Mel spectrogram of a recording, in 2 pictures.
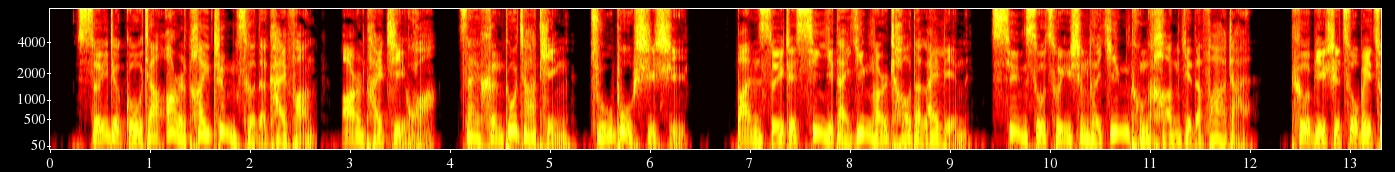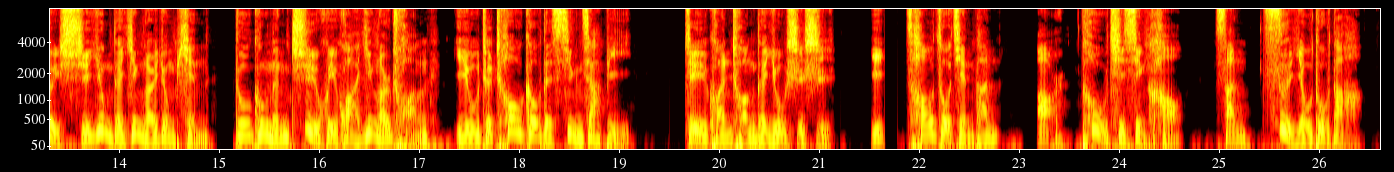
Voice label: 男 品牌宣传; 未来星 智能浮被床

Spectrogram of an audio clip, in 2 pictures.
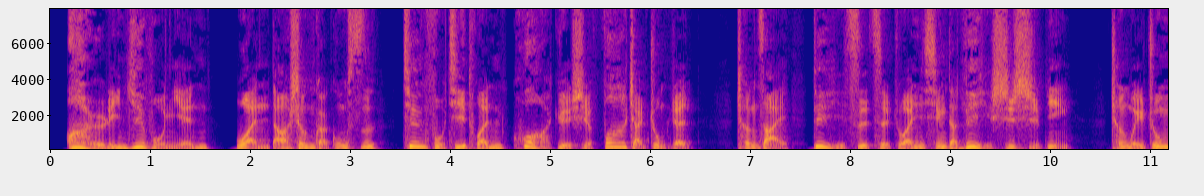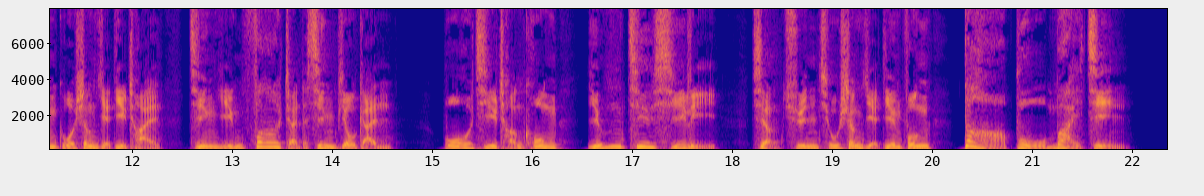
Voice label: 男 宣传广告 视频宣传片, 配音; 万达; 万达就是城市中心

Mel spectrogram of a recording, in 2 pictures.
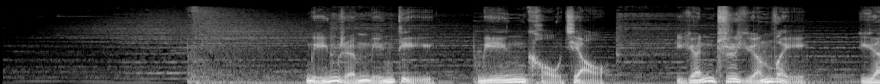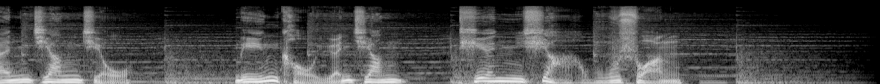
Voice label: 男100号-广告-酒品 大气悠扬, 国语男声配音

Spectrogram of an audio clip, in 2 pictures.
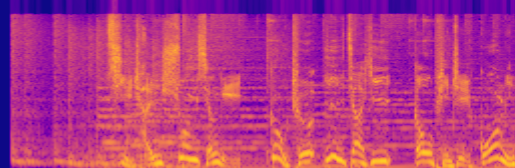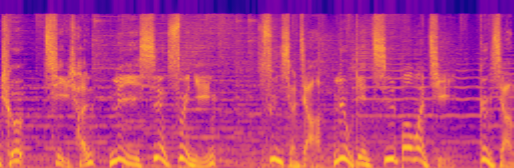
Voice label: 男 浑厚广告 4S店, 国语男声配音 磁性; 男98磁性专题

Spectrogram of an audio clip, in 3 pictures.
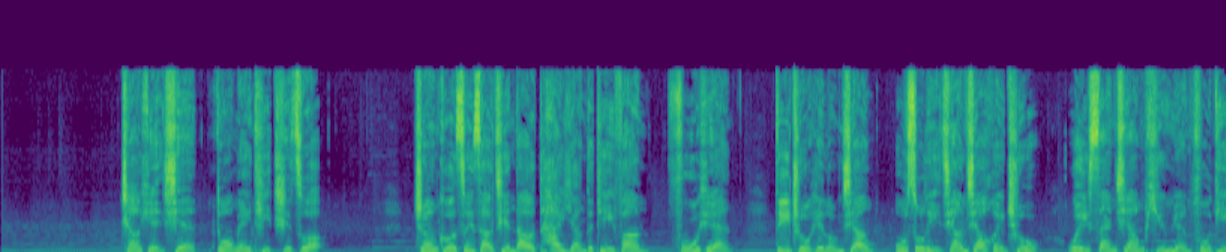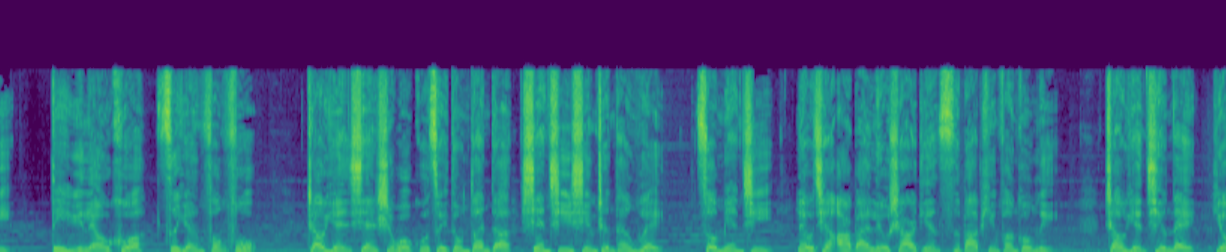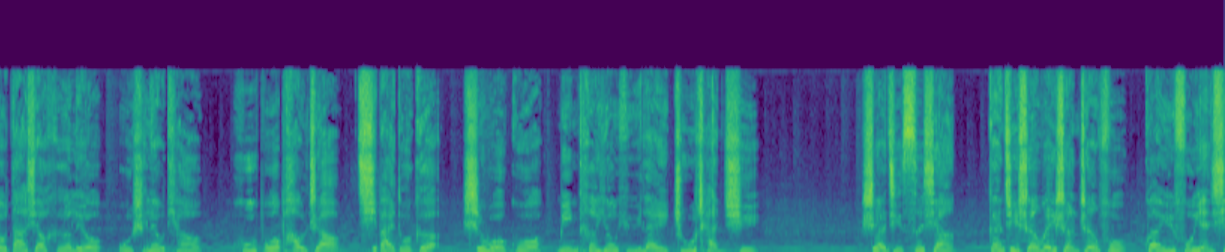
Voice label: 女 专题 城市宣传, 国语女声配音; 招远

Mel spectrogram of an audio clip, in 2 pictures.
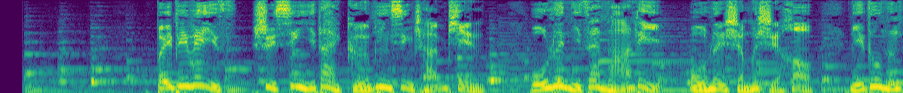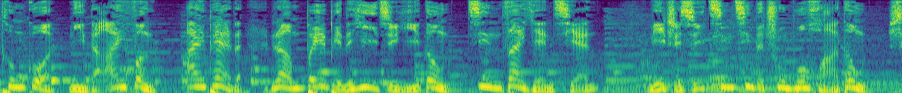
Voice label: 男 广告 年轻时尚, 国语男声配音; Babywith

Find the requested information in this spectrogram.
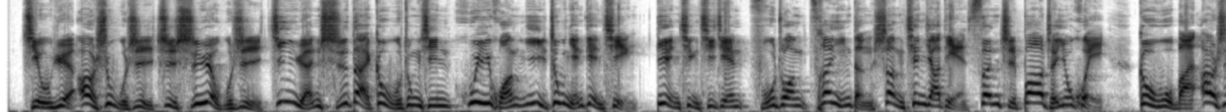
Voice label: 促销广告, 男; 新闻广告专题颁奖; 金源开业三个广告

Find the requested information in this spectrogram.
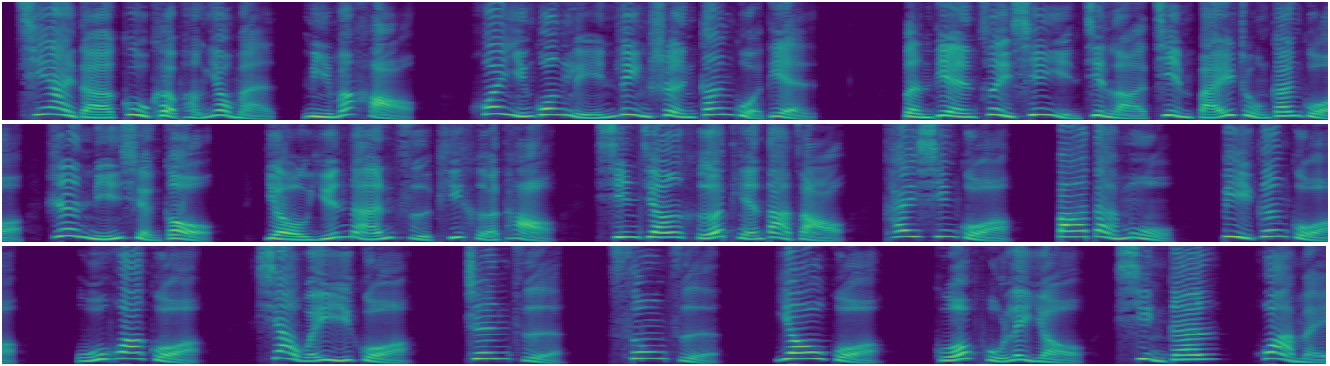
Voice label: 女 促销, 国语女声配音; 令顺干果店

